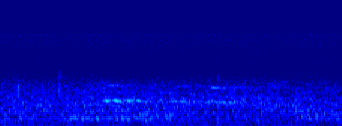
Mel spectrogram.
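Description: Faint crowd murmur in a sports arena, with a few scattered distant calls from the spectators.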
